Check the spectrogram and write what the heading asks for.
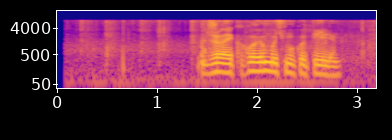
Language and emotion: Russian, neutral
